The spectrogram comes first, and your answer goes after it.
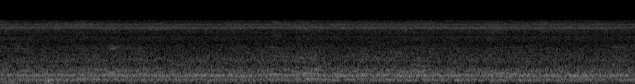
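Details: Many honey bees come to their hive entrance as they are given a treat of store-bought honey; an unbroken low humming drone of the swarm sits beneath strong broadband hiss, with no clear other sounds.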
